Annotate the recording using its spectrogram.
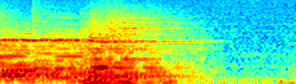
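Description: Television program's closing theme music ending on a final chord struck under a second in, which rings out and fades away about a second and a half in.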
